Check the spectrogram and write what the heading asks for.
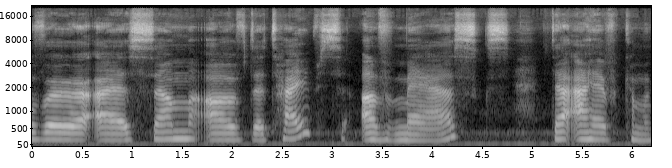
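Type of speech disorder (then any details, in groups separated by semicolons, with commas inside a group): Bulbar dysarthria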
